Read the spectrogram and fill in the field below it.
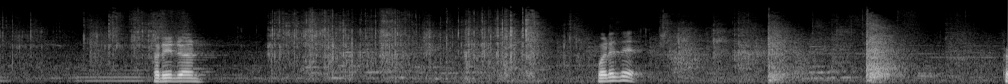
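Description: Wrapping paper rustles and crinkles as it is torn.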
